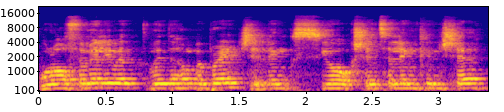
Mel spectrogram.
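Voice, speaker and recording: A woman at a very fast pace, with audible room echo and noticeable background noise. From northern England, Hull. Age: 30s. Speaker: stand-up comedian. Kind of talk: stand-up. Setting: stage with audience. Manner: halting.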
